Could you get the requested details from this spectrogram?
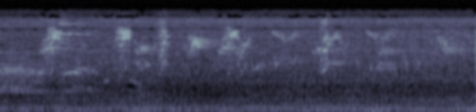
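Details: Yellow-vented bulbul at a wild nest while a parent feeds the chicks: thin, high chirps repeated in short bursts across the stretch, fairly faint over a steady low rumbling background.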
